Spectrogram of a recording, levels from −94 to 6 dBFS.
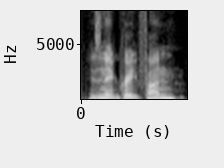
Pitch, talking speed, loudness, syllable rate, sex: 170 Hz, 225 wpm, -16 LUFS, 4.5 syllables/s, female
